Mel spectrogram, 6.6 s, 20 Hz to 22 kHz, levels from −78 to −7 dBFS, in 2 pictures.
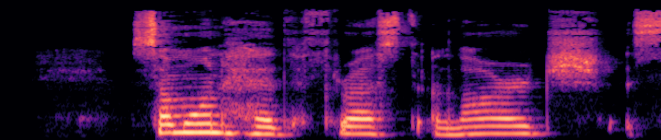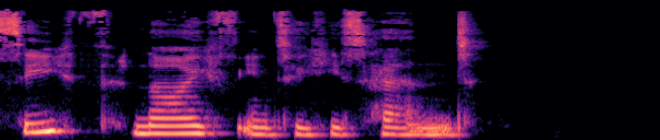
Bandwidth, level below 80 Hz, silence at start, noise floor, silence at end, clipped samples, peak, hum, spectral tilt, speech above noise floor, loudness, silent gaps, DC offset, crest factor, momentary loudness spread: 16.5 kHz; -66 dBFS; 0.65 s; -84 dBFS; 0.95 s; under 0.1%; -2 dBFS; none; -3.5 dB/octave; 65 dB; -19 LUFS; none; under 0.1%; 18 dB; 11 LU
